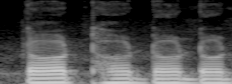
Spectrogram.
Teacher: ट वर्ग का मूर्धन्य से, ट ठ ड ड ढ, मतलब मूर्धन्य से मतलब मुड़ जाता है। हम जब जीभ हमारी मुड़ती है, जीभ हमारी ऐसे मुड़ती है और तब इनका उच्चारण होता है।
